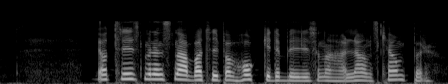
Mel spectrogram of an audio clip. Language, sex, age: Swedish, female, 33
